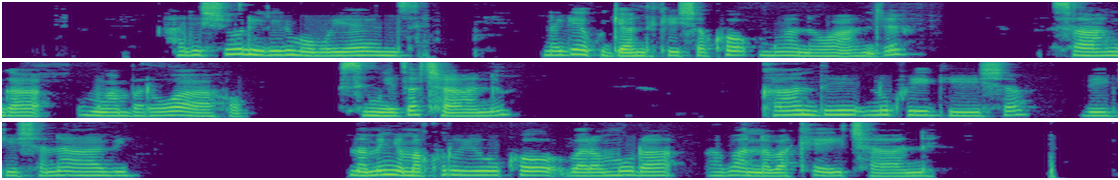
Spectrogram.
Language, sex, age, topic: Rundi, female, 25-35, education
